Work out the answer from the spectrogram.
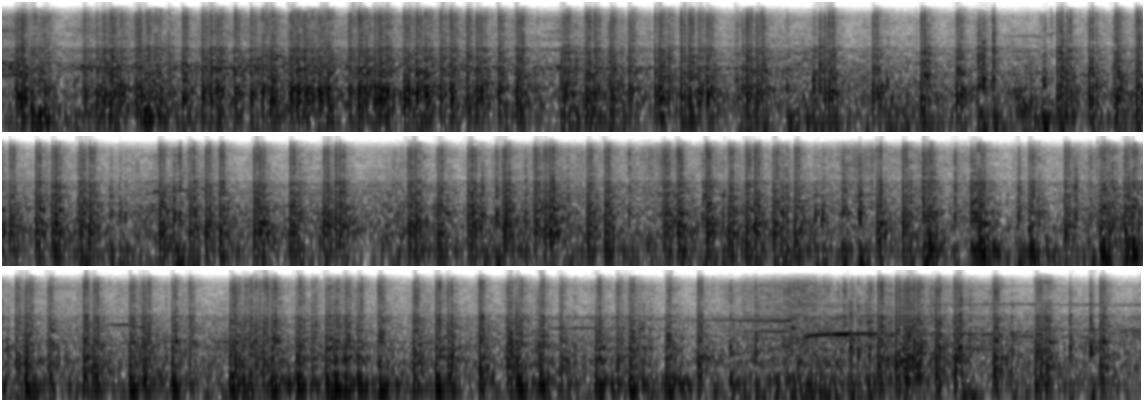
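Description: Aerial fireworks going off in a dense, continuous barrage of bangs and crackling pops, many a second without a break.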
